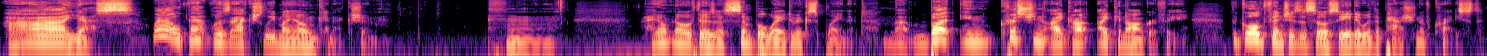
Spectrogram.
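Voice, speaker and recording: A man voicing a kindly, musing priest in an audiobook, speaking in a reflective, explanatory way with gentle wit. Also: a little high, sing-song, unhurried, voice pushed up. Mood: thoughtful. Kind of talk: audiobook character dialogue.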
